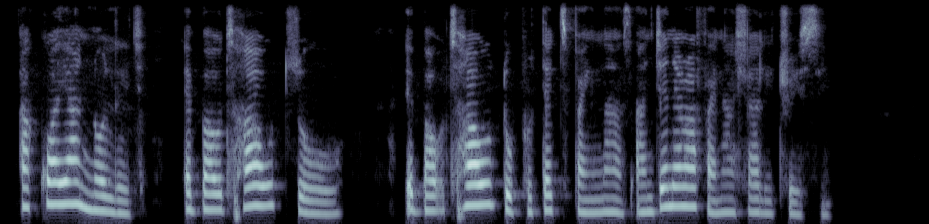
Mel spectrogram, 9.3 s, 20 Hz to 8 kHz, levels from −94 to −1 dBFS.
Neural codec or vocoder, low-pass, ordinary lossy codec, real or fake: none; 7.2 kHz; Opus, 64 kbps; real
